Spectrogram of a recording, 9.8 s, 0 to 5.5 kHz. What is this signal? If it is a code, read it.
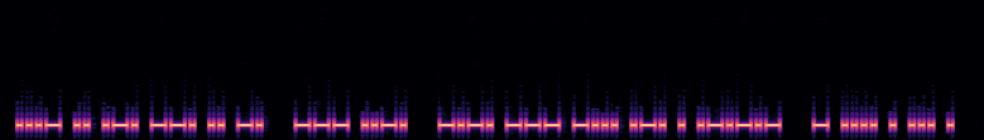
Morse code, heard as a keyed tone, about 25 wpm, 600 Hz. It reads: VIRGIN OF COBRE. THESE
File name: the old man and the sea part 1 25wpm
